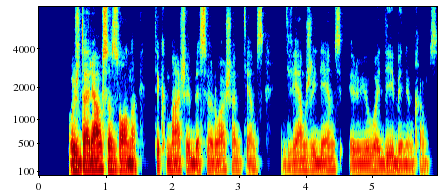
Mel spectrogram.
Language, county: Lithuanian, Kaunas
